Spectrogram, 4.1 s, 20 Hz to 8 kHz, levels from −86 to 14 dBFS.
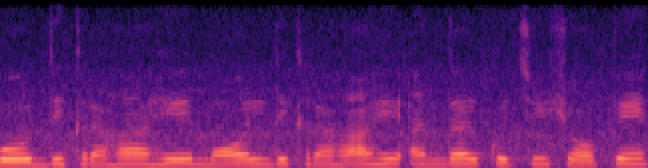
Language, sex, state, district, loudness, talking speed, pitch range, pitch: Hindi, female, Chhattisgarh, Rajnandgaon, -18 LUFS, 180 wpm, 230-245 Hz, 240 Hz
